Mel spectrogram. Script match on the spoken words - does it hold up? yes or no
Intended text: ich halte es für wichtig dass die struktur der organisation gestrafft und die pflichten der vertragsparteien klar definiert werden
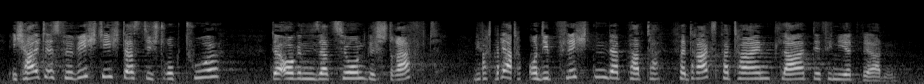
no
